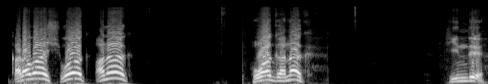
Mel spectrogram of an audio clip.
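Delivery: loud, urgent command to stop; urgent shout. Real, not acted. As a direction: yell to break up a dogfight. Stopping dogs from fighting. (sigaw na pagpigil)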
